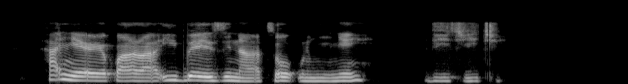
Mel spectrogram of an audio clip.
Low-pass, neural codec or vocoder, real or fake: 7.2 kHz; codec, 16 kHz, 2 kbps, FunCodec, trained on LibriTTS, 25 frames a second; fake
